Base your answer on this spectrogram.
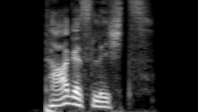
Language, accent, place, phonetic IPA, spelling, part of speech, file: German, Germany, Berlin, [ˈtaːɡəsˌlɪçt͡s], Tageslichts, noun, De-Tageslichts.ogg
- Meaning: genitive singular of Tageslicht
